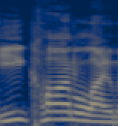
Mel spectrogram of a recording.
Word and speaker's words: Econoline: Econoline. Like economy. Econoline. Econoline. Econoline. You're now you're hard pronouncing the e.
